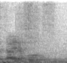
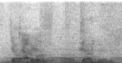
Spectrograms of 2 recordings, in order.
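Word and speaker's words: Diavel: And this is the Diablo. Paano ba yung pronounce ko, sir? Javel.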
